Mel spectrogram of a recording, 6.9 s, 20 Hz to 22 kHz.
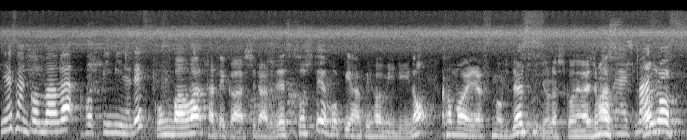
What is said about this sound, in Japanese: あの今週は岡山県の犬島に完成した犬島ホッピーバーからお送りしております、はい、えー、ですからこれ時期がもう7月末ということで、ちょっとセミの声とかが聞いてる方も聞こえると思いますが、梅雨が明けて、夏がやってきた。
